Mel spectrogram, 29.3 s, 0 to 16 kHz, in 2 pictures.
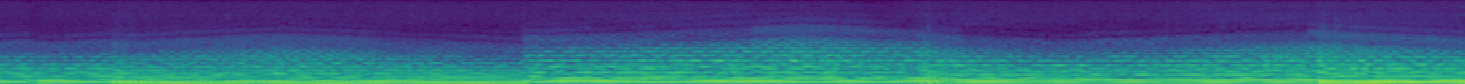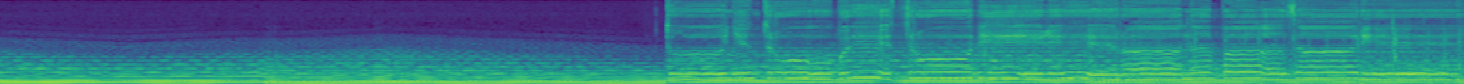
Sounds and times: Music: 0.0 - 29.2.

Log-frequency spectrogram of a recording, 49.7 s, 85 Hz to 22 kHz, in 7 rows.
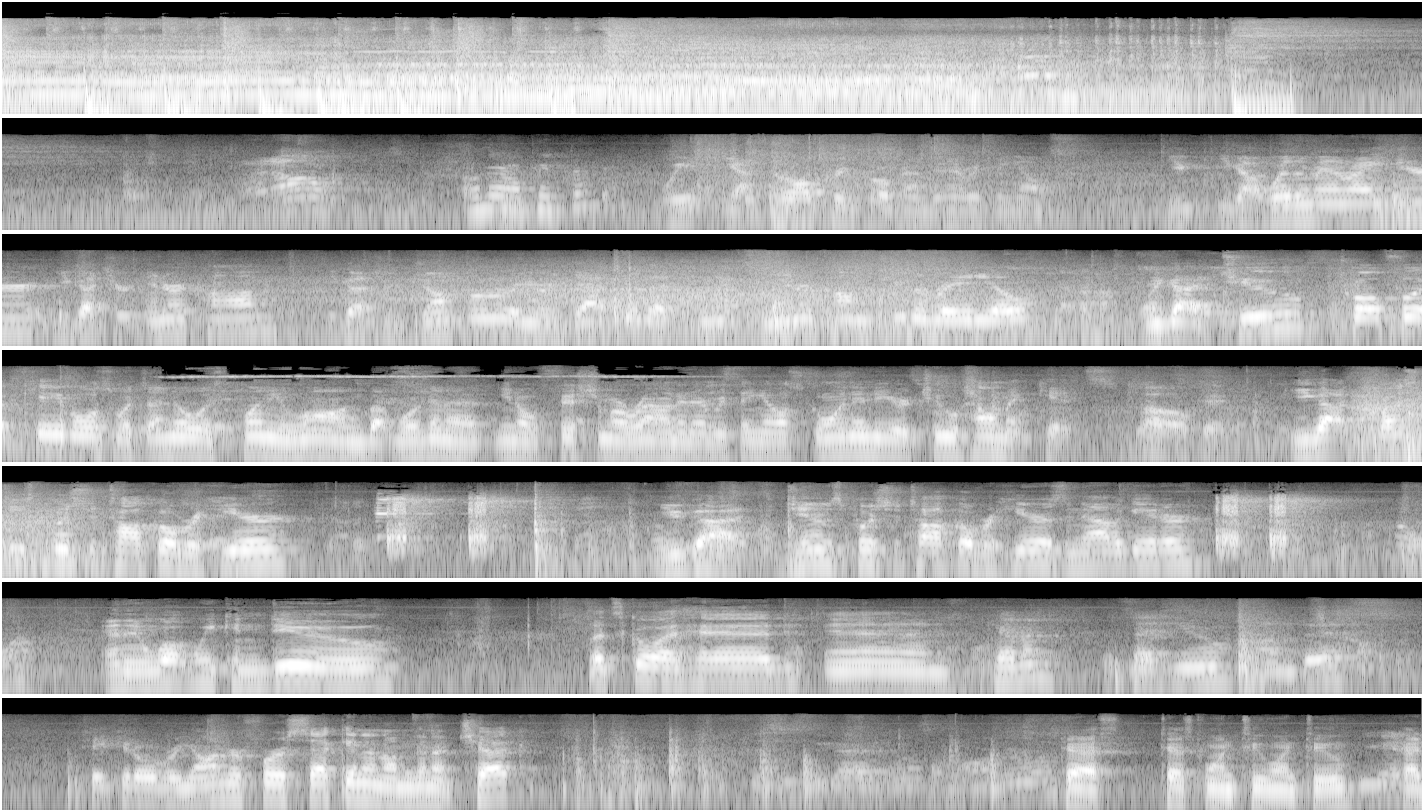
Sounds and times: Speech: 9.4 - 30.3, 38.4 - 45.3.

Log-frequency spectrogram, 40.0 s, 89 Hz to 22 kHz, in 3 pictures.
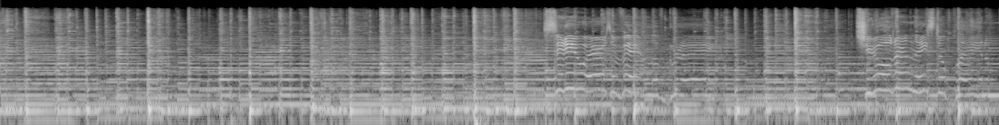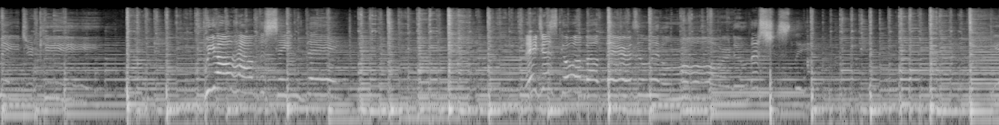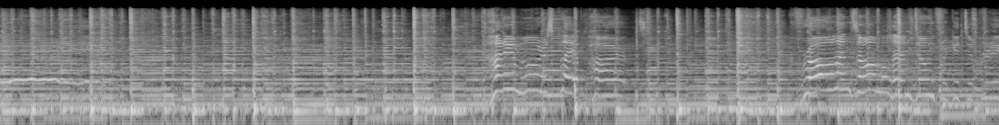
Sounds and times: Independent music: 0.0 - 39.9.

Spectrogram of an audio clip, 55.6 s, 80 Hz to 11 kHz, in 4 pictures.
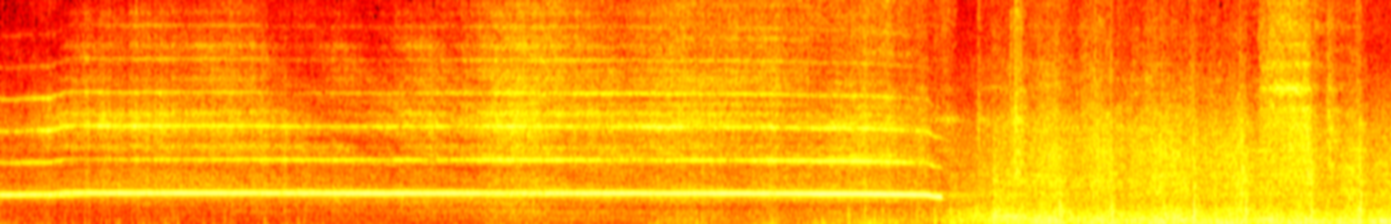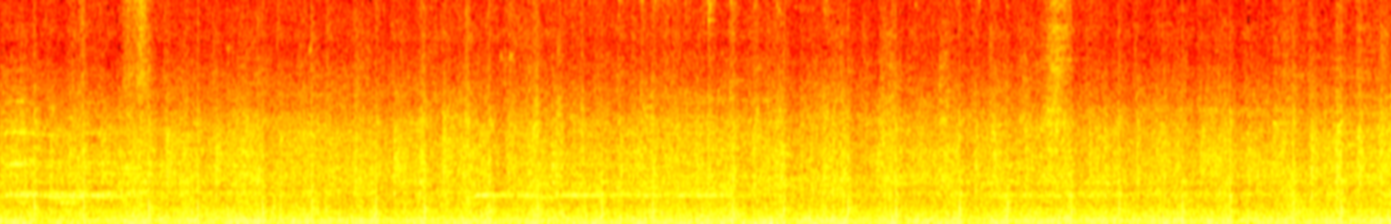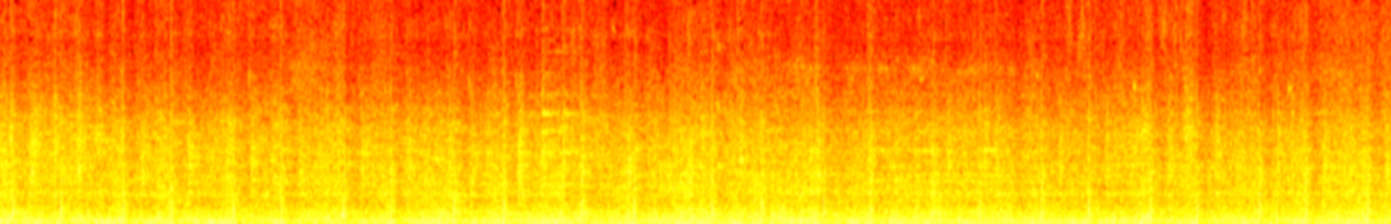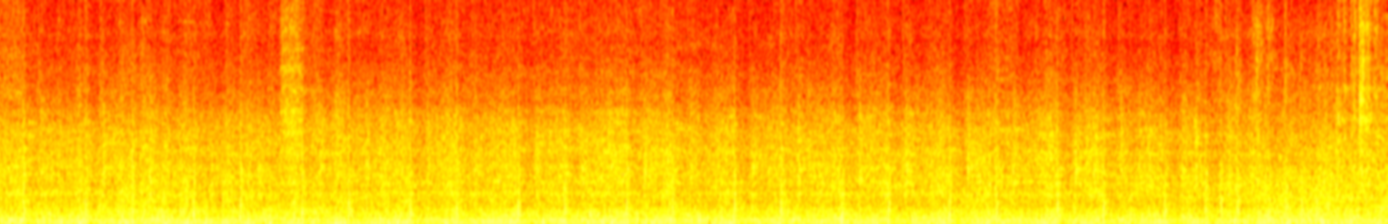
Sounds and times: Railroad car, train wagon: 0.0 - 55.6.

